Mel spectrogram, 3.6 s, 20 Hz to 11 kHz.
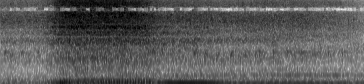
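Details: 1963 Ford Thunderbird 390 V8 after replacing a shot left manifold exhaust donut, perforated tailpipes and blown mufflers: deep smooth rumble through the revs with no ticking or puffing, no more exhaust leaks; healthy exhaust note.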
